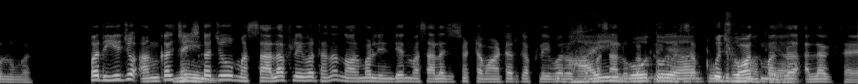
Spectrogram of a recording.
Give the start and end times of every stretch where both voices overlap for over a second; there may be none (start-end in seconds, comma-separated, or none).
5.7-8.1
